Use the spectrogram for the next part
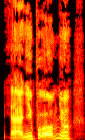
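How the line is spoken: Whining. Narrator (Russian): захныкал бритоголовый

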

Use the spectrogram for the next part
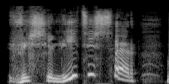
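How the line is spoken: Exclamation. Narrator (Russian): воскликнул мистер Пиквик

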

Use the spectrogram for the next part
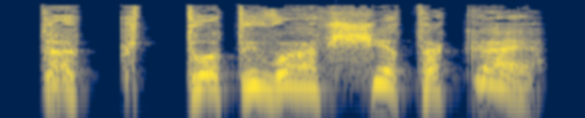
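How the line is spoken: Hoarse wheeze. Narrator (Russian): прохрипел он

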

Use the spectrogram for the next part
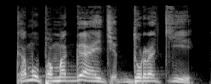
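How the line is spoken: Hoarse, tearful. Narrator (Russian): хрипел Железнов, подняв мокрое от слез лицо

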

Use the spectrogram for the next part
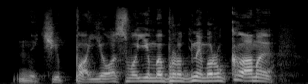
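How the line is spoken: Barely audible hiss. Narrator (Ukrainian): ледь чутно прошипів Гаррі

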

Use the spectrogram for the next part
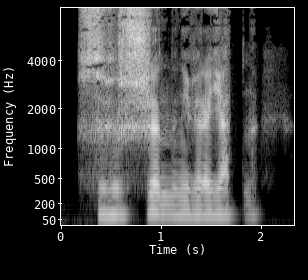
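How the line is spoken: Breathless. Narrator (Russian): выдохнула Фреда

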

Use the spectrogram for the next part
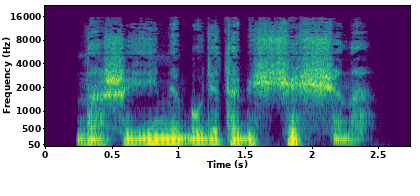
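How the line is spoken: Gloomy whisper. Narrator (Russian): мрачно прошептал Максимилиан

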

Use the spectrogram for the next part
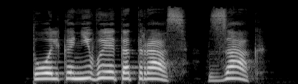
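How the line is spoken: Shouting. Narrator (Russian): закричал Дзирт

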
